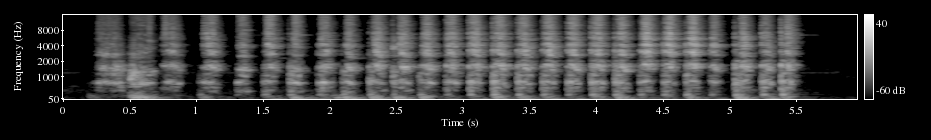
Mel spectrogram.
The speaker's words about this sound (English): that really is more like ink wash. And then maybe some scraping.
